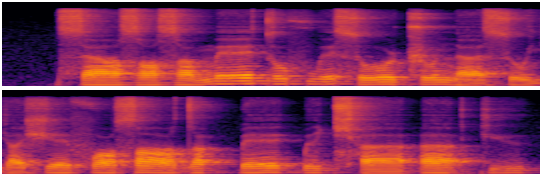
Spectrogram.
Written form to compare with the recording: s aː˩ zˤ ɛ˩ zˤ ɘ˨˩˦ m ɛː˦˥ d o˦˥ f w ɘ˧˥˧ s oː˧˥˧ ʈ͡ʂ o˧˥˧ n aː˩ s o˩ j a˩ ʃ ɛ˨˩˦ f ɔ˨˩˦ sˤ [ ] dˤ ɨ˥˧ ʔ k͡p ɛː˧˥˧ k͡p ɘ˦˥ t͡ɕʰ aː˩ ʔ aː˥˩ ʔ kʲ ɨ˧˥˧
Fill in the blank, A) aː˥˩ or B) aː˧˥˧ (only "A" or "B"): A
